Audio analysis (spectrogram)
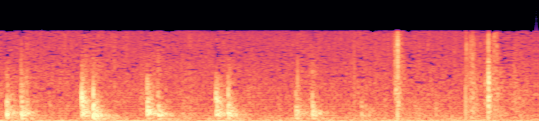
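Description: A series of firm knocks on the wooden door of a cabin at the edge of town, almost midnight, fairly loud, falling in an uneven rhythm of about nine raps with no voices.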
